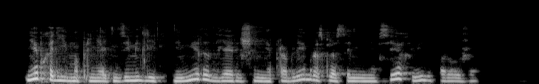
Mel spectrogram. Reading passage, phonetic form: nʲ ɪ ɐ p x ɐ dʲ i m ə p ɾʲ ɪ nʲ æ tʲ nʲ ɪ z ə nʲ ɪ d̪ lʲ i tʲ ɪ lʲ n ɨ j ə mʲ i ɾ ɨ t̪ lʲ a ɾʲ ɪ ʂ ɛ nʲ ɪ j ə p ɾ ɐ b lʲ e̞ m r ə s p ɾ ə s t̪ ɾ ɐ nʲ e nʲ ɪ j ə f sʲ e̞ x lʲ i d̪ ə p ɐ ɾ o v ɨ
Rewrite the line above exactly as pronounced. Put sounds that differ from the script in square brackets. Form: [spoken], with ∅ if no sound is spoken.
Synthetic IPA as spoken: nʲ ɪ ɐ p x ɐ dʲ i m ə p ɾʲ ɪ nʲ æ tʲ nʲ ɪ z ə [mʲ] ɪ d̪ lʲ i tʲ ɪ lʲ n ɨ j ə mʲ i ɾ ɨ [d̪] lʲ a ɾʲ ɪ ʂ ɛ nʲ ɪ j ə p ɾ ɐ b lʲ e̞ m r ə s p ɾ ə s t̪ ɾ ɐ nʲ e nʲ ɪ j ə f sʲ e̞ x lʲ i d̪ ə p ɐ ɾ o [ʐ] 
